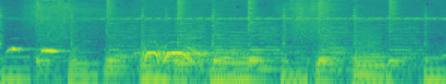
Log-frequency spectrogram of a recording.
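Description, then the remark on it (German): An owl hoots repeatedly in low, hollow calls that carry over a steady rhythmic background, loud, with no one speaking. “Welches Tier suchen wir? Ich sag es dir. Die Eule.”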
